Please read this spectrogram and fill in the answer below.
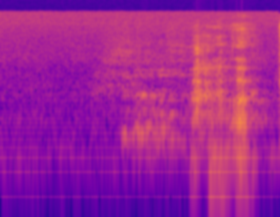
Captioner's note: chuckle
